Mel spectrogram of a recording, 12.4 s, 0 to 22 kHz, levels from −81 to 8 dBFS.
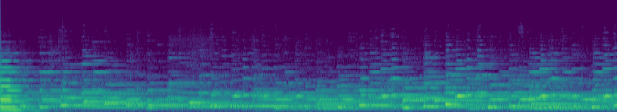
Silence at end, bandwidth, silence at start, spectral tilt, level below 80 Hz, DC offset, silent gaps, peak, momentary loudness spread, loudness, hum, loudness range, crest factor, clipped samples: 0 s; 6.8 kHz; 0 s; -10 dB/octave; -52 dBFS; under 0.1%; none; 0 dBFS; 7 LU; -21 LUFS; none; 4 LU; 20 dB; under 0.1%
